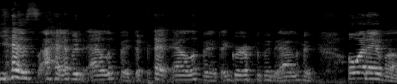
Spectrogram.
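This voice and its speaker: The woman's high voice shows ordinary pitch variation, with background noise noticeable behind it. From South Africa. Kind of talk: casual talk to camera.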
